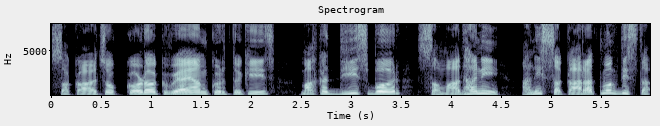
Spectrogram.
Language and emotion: Goan Konkani, happy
